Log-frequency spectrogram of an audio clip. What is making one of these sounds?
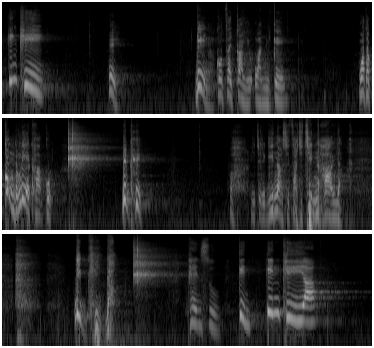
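A woman sings in a high, drawn-out theatrical voice.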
